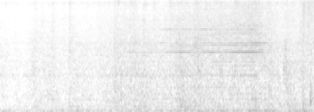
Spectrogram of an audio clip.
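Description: Steady low rumble of a train carriage rolling along the rails, a continuous close-up drone with faint rhythmic rattling and no voices.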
